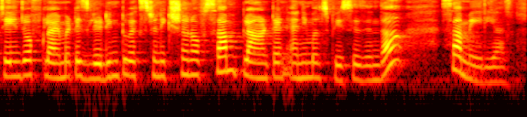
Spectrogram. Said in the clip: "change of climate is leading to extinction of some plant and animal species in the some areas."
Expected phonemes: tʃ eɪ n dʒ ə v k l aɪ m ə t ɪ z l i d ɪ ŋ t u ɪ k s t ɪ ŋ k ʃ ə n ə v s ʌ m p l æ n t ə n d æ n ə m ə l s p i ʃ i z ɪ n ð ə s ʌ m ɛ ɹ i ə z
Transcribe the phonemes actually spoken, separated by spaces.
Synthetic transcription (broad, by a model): tʃ eɪ n dʒ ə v k l aɪ m ə t ɪ z l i d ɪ ŋ t u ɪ k s t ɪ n k ʃ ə n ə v s ʌ m p l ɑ n t ə n d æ n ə m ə l s p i s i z ɪ n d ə s ʌ m ɛ ɹ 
